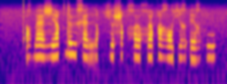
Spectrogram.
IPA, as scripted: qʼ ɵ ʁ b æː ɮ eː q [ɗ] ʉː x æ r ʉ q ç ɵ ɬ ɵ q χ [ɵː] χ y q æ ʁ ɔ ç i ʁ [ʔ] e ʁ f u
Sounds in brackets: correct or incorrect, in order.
incorrect, correct, correct

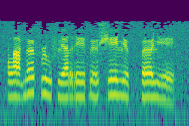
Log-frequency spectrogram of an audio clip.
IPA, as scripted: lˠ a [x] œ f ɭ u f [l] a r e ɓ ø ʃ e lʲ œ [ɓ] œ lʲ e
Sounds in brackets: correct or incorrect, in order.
incorrect, incorrect, incorrect

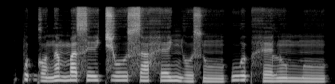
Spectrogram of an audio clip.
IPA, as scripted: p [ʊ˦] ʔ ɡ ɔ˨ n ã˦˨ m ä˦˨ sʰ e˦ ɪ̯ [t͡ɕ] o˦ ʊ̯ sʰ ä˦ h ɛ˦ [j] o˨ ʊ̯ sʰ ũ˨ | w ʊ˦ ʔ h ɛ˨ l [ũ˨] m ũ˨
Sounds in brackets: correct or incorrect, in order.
correct, correct, incorrect, correct

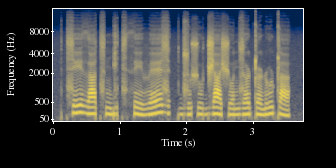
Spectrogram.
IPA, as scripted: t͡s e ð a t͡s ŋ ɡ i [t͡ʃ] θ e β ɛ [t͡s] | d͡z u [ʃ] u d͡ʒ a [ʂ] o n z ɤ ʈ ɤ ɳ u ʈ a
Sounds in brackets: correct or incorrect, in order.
incorrect, incorrect, correct, incorrect

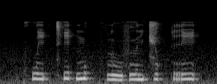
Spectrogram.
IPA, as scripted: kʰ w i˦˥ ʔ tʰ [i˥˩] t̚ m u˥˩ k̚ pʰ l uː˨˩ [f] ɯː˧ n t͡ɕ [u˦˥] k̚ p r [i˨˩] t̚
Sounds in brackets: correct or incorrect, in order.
correct, correct, correct, incorrect

